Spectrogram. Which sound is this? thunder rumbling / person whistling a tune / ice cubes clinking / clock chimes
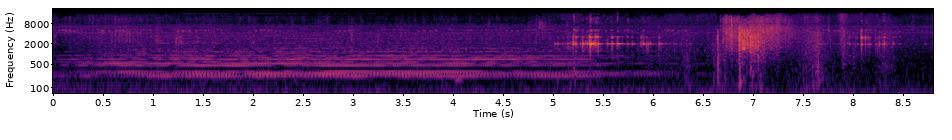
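ice cubes clinking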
